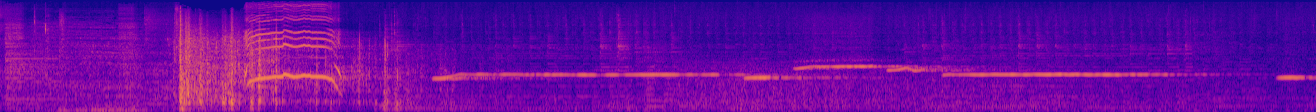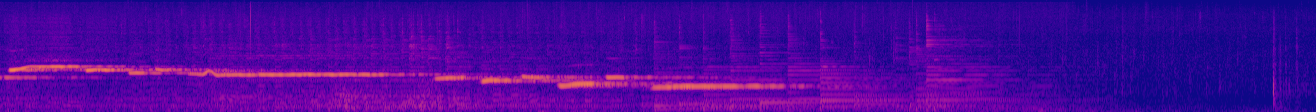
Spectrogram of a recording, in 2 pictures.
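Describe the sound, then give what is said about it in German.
Steady rain hisses throughout, with a sharp, loud thunder crack near the start, while an eerie whistled melody drifts over the downpour before everything fades out. “Fehlt eigentlich nur noch Gewitter.”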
